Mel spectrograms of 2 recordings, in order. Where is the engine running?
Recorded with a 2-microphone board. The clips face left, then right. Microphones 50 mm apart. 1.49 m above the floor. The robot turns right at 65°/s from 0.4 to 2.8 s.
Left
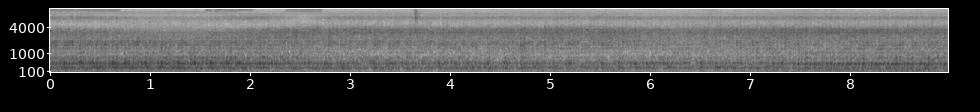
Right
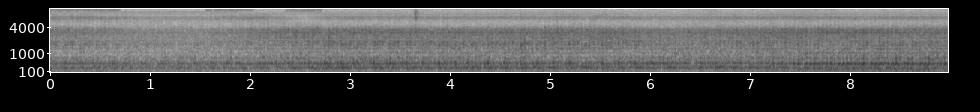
45° left, 1.2 m; by 9.0 s 160° right, 1.2 m.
